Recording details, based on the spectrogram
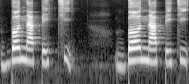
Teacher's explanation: It sounds as if the bon had turned into bonne, the feminine form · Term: la liaison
